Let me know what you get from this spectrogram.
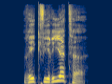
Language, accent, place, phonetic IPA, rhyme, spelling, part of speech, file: German, Germany, Berlin, [ˌʁekviˈʁiːɐ̯tə], -iːɐ̯tə, requirierte, adjective / verb, De-requirierte.ogg
- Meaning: inflection of requirieren: 1. first/third-person singular preterite 2. first/third-person singular subjunctive II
